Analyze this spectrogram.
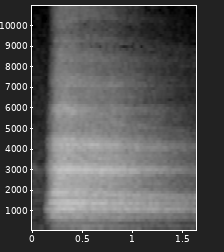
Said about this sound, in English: So release the air from the lungs and then double inhale. Tense and vibrate with energy and release.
